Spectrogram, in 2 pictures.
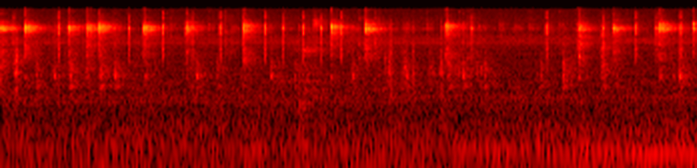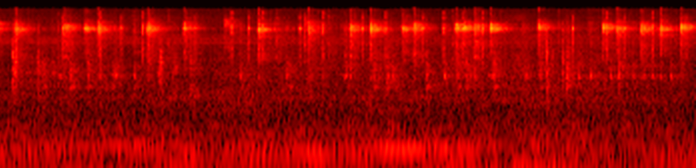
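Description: A steady run of light clicks from a computer keyboard and mouse, several a second, over a low background hum.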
